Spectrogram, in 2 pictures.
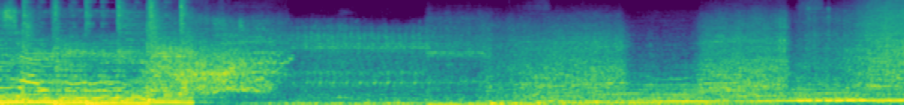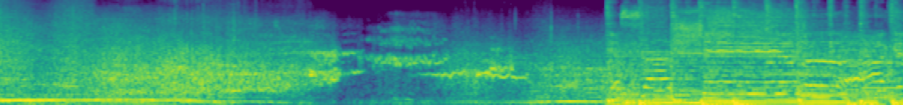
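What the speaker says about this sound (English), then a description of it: "That was Natalie being driven home by Vic Reeves" A car revs hard and drives fast with loud, sustained tire squeals and skidding, the engine pitch rising and falling, close and continuous throughout.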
